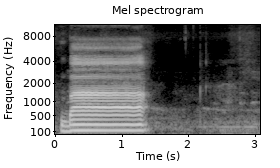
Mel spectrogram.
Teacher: বা উচ্চারণ হবে দুই ঠোঁট মিল করে আমরা পাতলা উচ্চারণ করব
